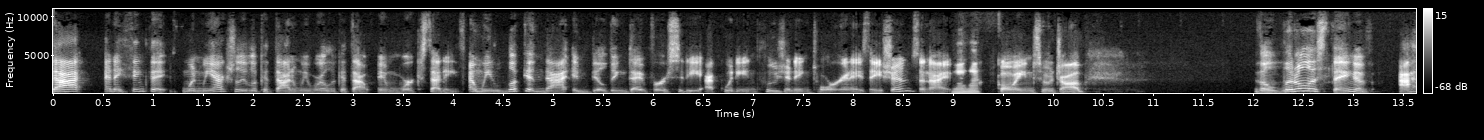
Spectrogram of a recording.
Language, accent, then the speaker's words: English; New Jersey, United States; accent: New Jersey or New Yorker; also born or lived in Israel; I grew up in New Jersey. Like I definitely say things that like sound like New Jersey or New Yorker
